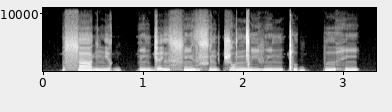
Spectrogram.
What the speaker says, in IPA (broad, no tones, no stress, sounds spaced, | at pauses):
ɬ a ɡ nʲ ɔ ɡ pː ĩ ɡ ɛ̰ lʲ ɬ ĩ z ɕ ə̃ ɡ t͡ʃ ɔ ŋ͡ǀ i v ĩ ŋ ǃ u ɡ pː ɯ h ĩ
